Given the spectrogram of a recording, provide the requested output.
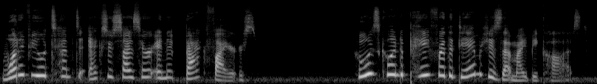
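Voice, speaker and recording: An actress playing a strict, skeptical supervisor in an audio drama, firm and officious. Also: female voice, extremely high pitch, sing-song, moderate pace. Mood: stern, insistent.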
